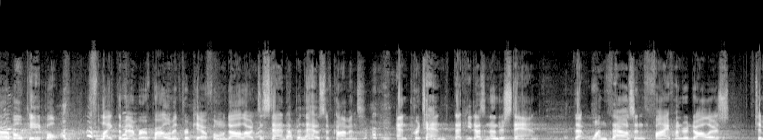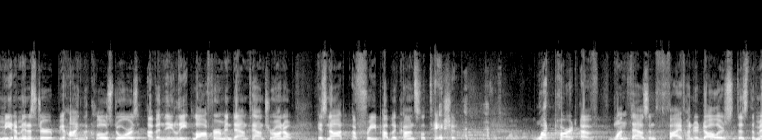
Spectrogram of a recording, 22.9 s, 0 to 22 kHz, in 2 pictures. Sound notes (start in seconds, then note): 5.2 laughter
